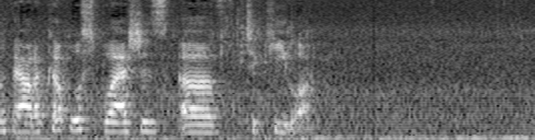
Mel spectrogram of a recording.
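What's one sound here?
Liquid pours from a bottle into a bowl.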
